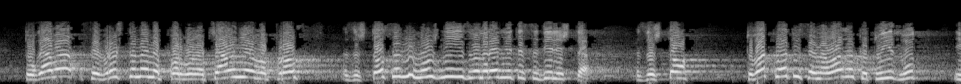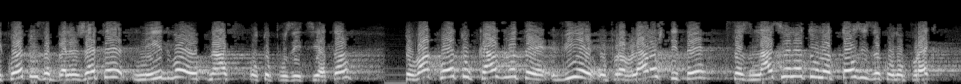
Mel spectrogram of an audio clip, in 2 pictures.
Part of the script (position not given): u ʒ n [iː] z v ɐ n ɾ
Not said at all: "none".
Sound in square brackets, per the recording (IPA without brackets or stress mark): iː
